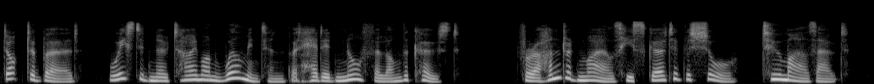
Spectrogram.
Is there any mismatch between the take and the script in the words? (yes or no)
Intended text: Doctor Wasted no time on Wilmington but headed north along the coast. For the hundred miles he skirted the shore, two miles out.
yes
